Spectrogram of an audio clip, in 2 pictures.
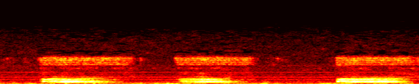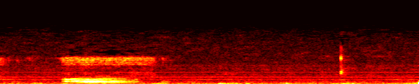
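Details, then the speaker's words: Patient repeating a word, heard through the chest wall as four nasal, high, bleating words; egophony. "el derrame pleural tiene un límite y en ese límite encontraremos la egofonía conforme el derrame vaya en aumento la egofonía podrá ir cambiando de lugar escuchemos egofonía en un paciente que pronuncia la palabra"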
